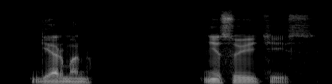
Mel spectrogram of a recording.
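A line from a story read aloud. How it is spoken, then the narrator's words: Lazy reply. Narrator (Russian): как-то лениво ответил ему Равнин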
